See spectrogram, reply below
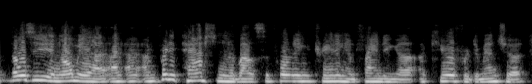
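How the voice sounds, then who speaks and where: Older man, co-chair hosting a video call; halting, filler-heavy, dull lo-fi sound. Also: medium pitch. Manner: hesitant, many fillers. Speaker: co-chair and meeting host. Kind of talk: casual webinar hosting.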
